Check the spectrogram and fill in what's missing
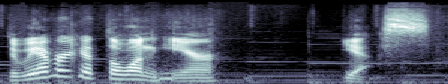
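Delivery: usual speaking voice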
